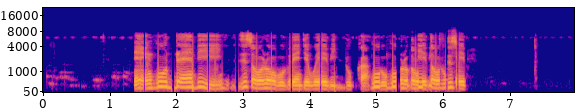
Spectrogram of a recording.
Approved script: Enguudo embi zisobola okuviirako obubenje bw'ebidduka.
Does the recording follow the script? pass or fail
fail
